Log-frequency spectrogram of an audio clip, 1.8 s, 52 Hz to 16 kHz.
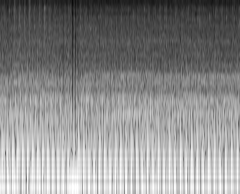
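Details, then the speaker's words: Royal Enfield Classic 350 climbing from Dehradun toward Mussoorie after a complaint about an engine tik-tik noise: even, steady single-cylinder thump with no tapping over the beat, running smooth and healthy. "क्योंकि bike अभी अच्छी चल रही, smooth चल रही, बढ़िया चल रही एकदम।"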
